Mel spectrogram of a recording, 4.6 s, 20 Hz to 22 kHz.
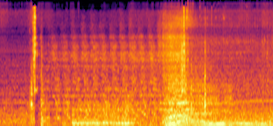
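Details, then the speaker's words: Finnish-built automatic Saab 900 started after sitting unused a while; brief quiet cranking, then catches and settles to idle; battery was quite low but it started; hard start after sitting. "the battery was quite low apparently but it started anyway that's good that's good"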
